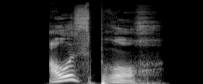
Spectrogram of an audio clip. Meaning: 1. outbreak, beginning (of an epidemic, war, etc) 2. escape; breakout, breaking out (of prison, etc) 3. eruption 4. Ausbruch wine
- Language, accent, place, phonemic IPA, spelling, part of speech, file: German, Germany, Berlin, /ˈaʊ̯sˌbʁʊx/, Ausbruch, noun, De-Ausbruch.ogg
